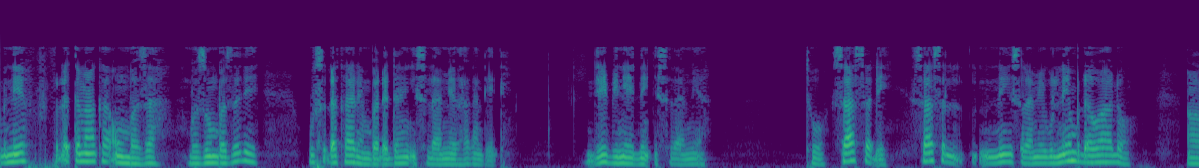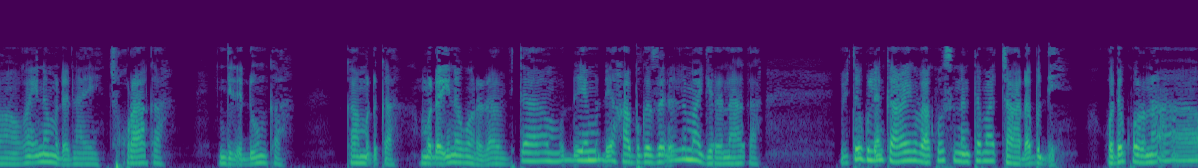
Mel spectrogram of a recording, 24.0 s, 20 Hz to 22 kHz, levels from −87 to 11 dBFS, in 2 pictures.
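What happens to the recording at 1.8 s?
At 1.8 s the speech sounds dull and smeared, with a warbling, fizzy edge on sibilants and held sounds. This runs through the whole clip, not just that moment. The likely cause is AAC compression, AAC-LC, at a low rate that fits about 24 kbps. At that rate the encoder drops the upper frequencies and quantises the rest coarsely. Gaps open in the spectrum, and some bands are filled with substitute noise.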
